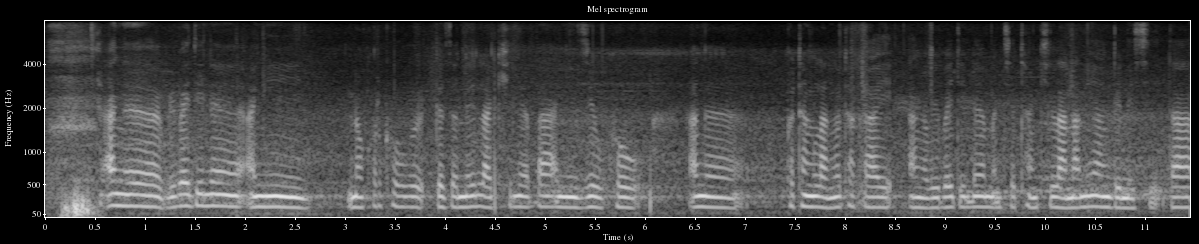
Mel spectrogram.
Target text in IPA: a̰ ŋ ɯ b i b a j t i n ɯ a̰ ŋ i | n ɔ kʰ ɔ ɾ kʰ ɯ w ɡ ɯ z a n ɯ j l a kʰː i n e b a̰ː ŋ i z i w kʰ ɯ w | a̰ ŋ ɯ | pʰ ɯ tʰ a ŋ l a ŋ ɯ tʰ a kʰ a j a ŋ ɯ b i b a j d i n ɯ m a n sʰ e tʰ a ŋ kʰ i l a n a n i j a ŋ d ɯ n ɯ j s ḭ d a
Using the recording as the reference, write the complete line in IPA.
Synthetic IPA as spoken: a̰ ŋ ɯ b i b a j d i n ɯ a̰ ŋ i | n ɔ kʰ ɔ ɾ kʰ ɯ w ɡ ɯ z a n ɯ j l a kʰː i n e b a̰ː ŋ i z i w kʰ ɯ w | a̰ ŋ ɯ | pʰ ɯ tʰ a ŋ l a ŋ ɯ tʰ a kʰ a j a ŋ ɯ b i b a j d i n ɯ m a n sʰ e tʰ a ŋ kʰ i l a n a n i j a ŋ d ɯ n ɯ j s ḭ d a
